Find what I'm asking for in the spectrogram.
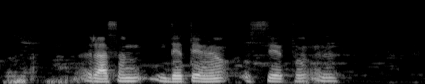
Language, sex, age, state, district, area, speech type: Hindi, male, 60+, Bihar, Madhepura, rural, spontaneous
